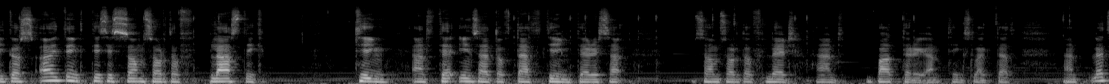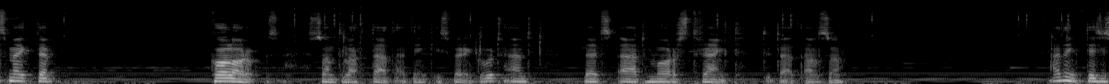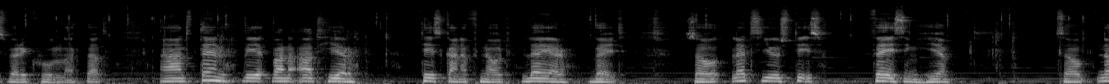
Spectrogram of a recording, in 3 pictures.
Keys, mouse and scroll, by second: 7.0-8.9 drag, 9.0-12.1 middle drag, 9.6-12.4 drag, 14.3-17.4 drag, 14.5 ctrl+s, 18.8-21.5 drag, 21.5 ctrl+s, 22.0-25.1 drag, 22.6-26.4 middle drag, 24.2 shift+a, 30.6-32.4 drag, 32.1 ctrl+s, 32.8-33.2 middle drag.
